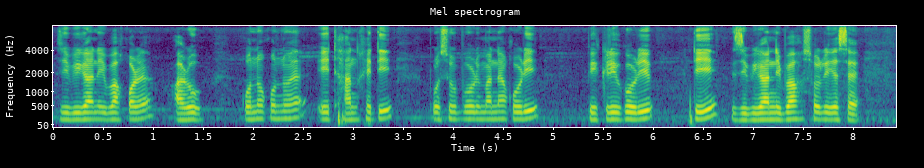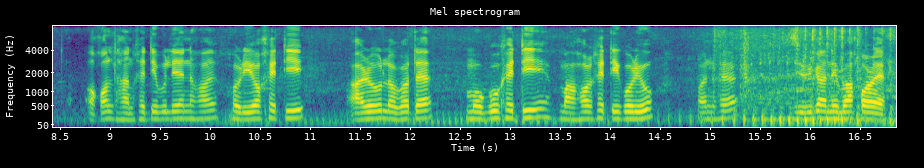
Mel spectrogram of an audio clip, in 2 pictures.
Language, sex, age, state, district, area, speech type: Assamese, male, 30-45, Assam, Darrang, rural, spontaneous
